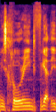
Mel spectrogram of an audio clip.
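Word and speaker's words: Clorinde: okay her name is chlorine forget the D it's you don't the D is silent it's chlorine what's up chlorine Electro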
